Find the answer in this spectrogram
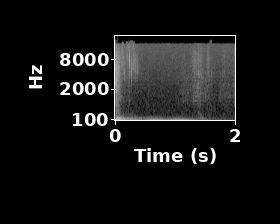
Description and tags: Balloon Bass - Zoom H2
